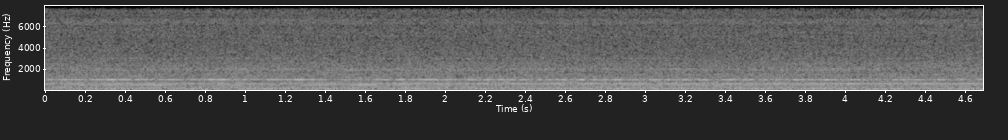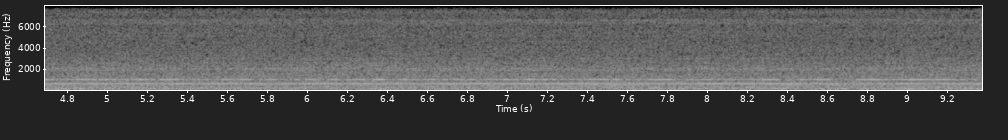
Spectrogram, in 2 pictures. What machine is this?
fan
